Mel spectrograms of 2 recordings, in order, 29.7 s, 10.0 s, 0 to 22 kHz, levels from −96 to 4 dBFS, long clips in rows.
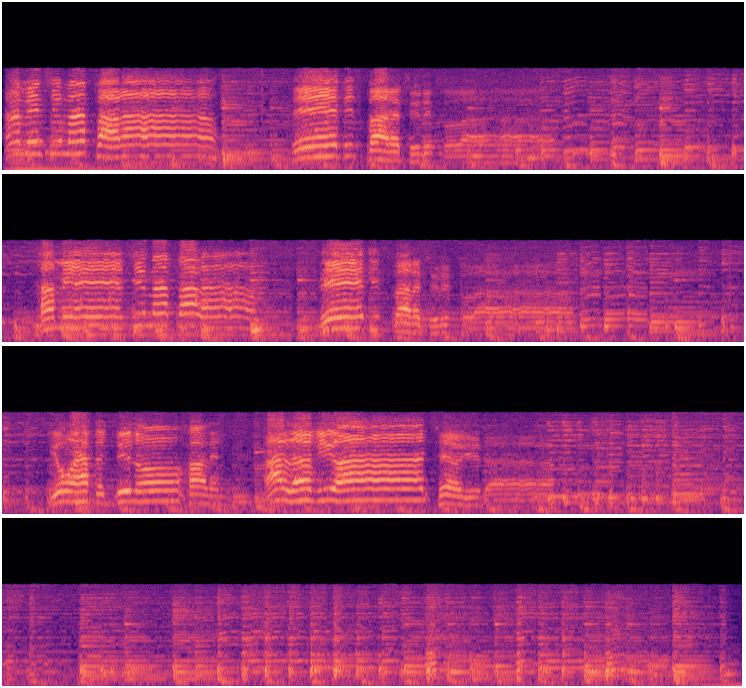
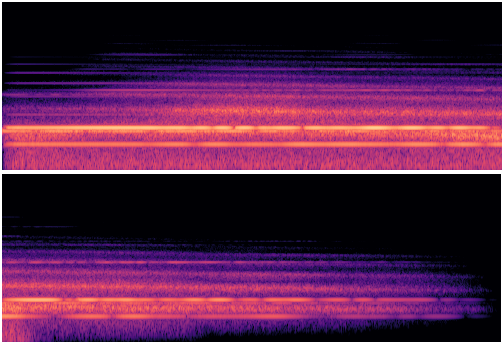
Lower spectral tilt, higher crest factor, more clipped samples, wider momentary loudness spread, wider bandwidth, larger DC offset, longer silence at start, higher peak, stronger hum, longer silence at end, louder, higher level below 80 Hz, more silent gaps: about the same, -5.5 dB/octave vs -6.5 dB/octave; first, 20 dB vs 12 dB; neither; about the same, 17 LU vs 17 LU; first, 5.2 kHz vs 4.2 kHz; neither; about the same, 0 s vs 0 s; about the same, 0 dBFS vs -2 dBFS; neither; second, 0 s vs 1.3 s; second, -19 LUFS vs -13 LUFS; first, -42 dBFS vs -48 dBFS; neither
